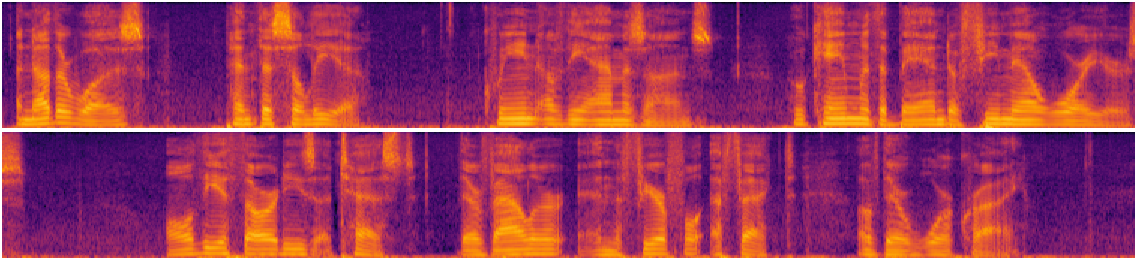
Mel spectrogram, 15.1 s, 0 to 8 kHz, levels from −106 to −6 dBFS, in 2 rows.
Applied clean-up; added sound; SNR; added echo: neural mask model Resemble Enhance denoiser.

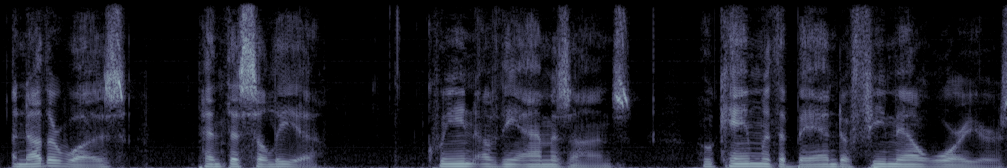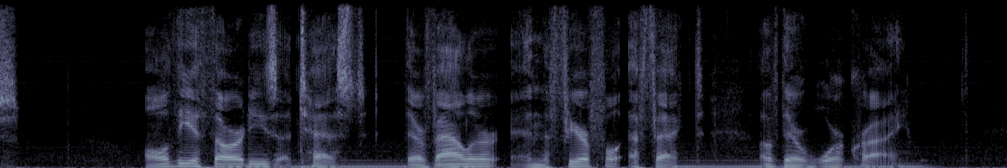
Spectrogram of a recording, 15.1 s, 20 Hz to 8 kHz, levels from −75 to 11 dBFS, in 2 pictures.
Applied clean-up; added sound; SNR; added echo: none; Bowed string instrument; 13 dB; none.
